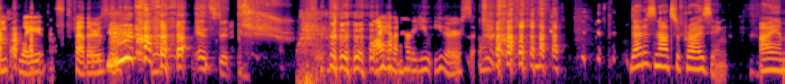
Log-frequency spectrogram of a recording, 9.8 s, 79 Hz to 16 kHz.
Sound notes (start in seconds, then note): 1.4 laughing; 3.2 imitating sound of deflation; 6.0 laughing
